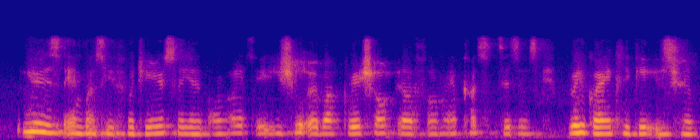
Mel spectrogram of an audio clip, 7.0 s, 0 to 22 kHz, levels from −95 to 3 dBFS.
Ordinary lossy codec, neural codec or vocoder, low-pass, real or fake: Opus, 16 kbps; codec, 16 kHz, 1 kbps, FunCodec, trained on LibriTTS, 50 frames a second; 7.2 kHz; fake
